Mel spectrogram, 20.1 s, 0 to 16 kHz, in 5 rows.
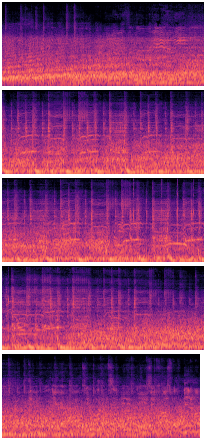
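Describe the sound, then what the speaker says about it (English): Blue Angels jets at the California Capital Airshow roar past the flight line at high speed, a loud, sustained engine rush swelling over the crowd while an announcer talks over it. "Five and 6 are approaching the flight line at 400 miles per hour."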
